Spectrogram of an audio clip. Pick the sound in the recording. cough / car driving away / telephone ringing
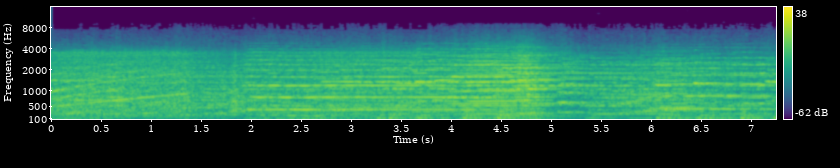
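car driving away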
